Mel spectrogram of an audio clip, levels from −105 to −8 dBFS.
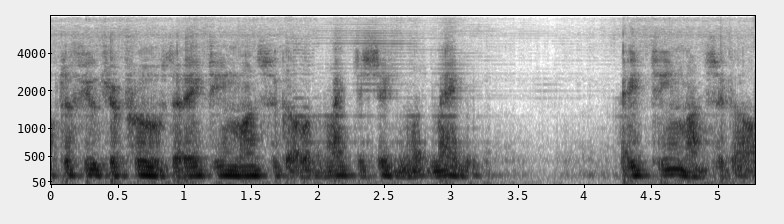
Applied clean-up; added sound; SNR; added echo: neural separator model SepFormer DNS4.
